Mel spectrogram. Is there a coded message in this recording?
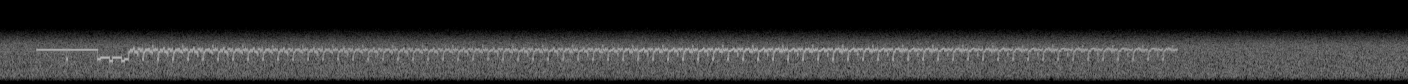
Yes: SSTV (slow-scan television), Robot 36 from 0.4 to 11.8 s, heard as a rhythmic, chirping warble, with radio static.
